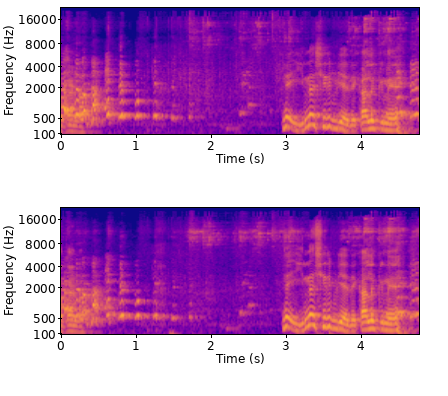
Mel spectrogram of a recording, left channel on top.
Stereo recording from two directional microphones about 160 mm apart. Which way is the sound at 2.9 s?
15° right (ahead or behind).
